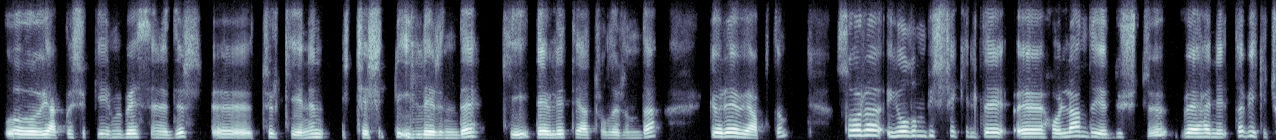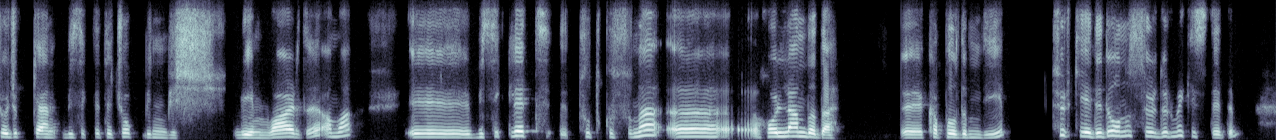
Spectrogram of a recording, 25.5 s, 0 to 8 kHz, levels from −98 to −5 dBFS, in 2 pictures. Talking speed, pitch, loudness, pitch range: 95 wpm, 205 Hz, -18 LUFS, 185-240 Hz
